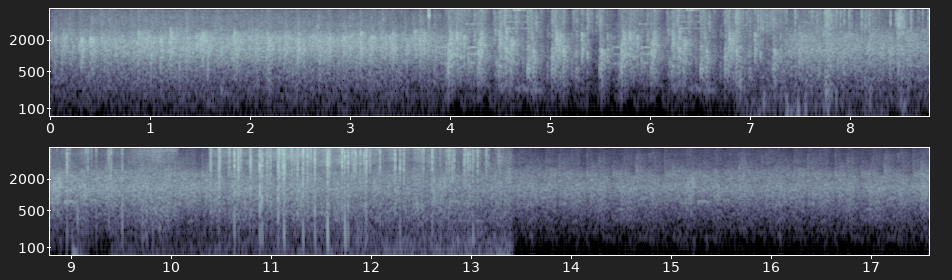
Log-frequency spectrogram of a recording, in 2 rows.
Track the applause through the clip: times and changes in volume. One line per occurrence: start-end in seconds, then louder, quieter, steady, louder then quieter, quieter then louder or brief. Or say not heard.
0.0-17.5 quieter.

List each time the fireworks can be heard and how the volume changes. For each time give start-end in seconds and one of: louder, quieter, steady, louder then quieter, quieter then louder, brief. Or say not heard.
6.8-13.3 louder then quieter.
